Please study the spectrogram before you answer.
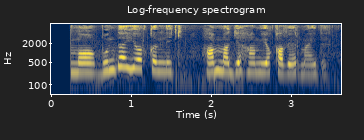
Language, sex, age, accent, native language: Uzbek, female, 18-24, Buxoro, Uzbek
